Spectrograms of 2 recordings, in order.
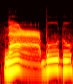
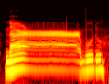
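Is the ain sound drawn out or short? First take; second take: short; drawn out. First: The ain sound flows only briefly, half-held. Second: The ain sound flows freely and is drawn out. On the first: The speaker calls it right. "kalau huruf yang tawassud berarti dia pertengahan, berarti setengah dari aliran" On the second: The speaker calls it wrong.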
